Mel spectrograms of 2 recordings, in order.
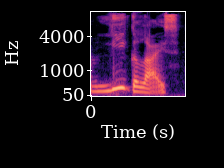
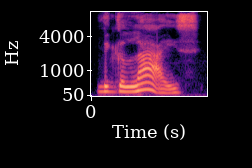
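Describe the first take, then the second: First: "legalize" with the weight on LEE; stress on first syllable. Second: "legalize" slowly with the weight shifted to -LIZE; stress on last syllable. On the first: Teacher reads the option to students, "legalize" stressed on LEE. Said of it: "stressed on the first syllable". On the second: Teacher shows how we speak, "legalize" stressed on -LIZE. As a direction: land on the final syllable of "legalize". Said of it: "it is stressed on the last syllable". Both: Shown as a demonstration.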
